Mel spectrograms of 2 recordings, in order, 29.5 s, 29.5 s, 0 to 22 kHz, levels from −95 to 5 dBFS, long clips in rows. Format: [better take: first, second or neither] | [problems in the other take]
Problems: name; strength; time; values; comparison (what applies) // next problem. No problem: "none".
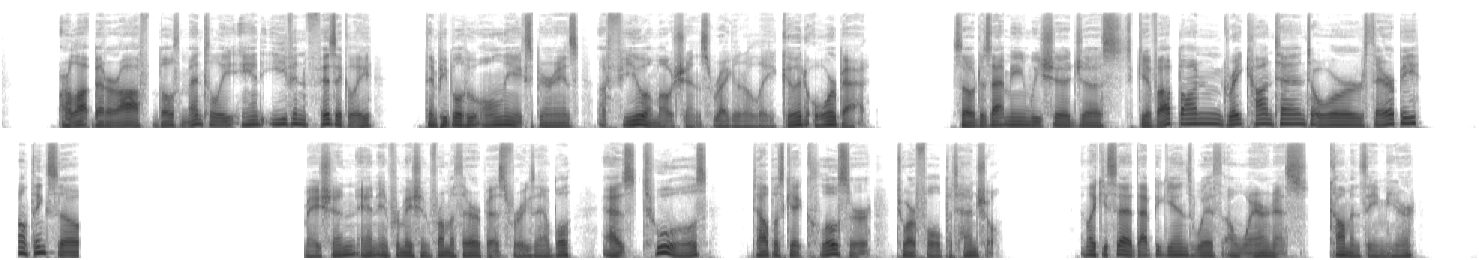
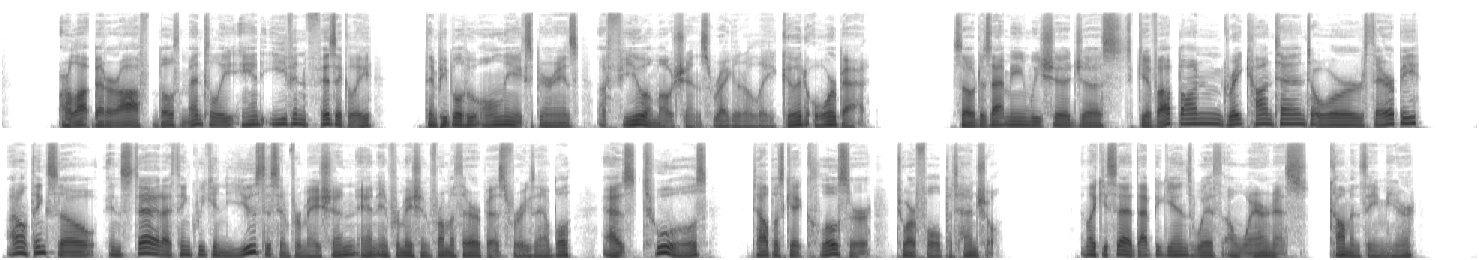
second | audio cutting out; at 15 s and at 16 s for 2.5 s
